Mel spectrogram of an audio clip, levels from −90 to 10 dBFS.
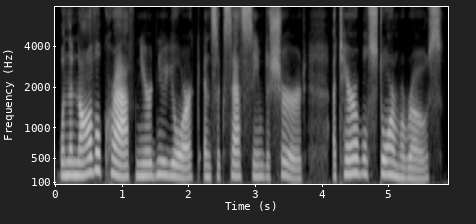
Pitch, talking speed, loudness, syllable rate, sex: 205 Hz, 155 wpm, -20 LUFS, 4.8 syllables/s, female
